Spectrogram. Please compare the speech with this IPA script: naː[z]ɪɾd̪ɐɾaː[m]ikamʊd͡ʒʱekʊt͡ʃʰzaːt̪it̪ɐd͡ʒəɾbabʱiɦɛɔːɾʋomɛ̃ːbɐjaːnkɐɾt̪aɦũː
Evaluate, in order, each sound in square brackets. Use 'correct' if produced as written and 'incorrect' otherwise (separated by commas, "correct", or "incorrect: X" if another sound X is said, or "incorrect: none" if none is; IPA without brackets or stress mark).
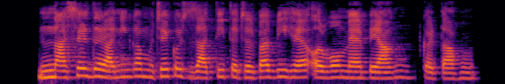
incorrect: s, incorrect: n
